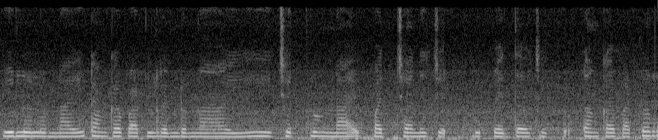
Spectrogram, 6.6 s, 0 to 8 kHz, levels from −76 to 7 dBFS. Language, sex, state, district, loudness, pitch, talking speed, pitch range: Telugu, female, Andhra Pradesh, Sri Satya Sai, -16 LUFS, 215 Hz, 100 wpm, 210-225 Hz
